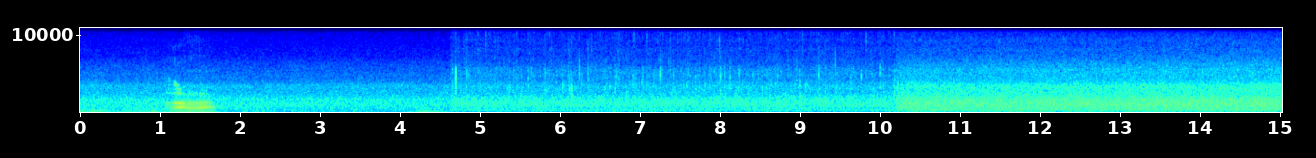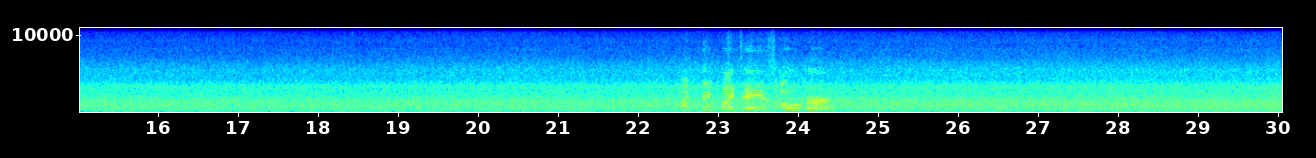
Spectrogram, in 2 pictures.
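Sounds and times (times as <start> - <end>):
heavy rain splashing on gravel: 4.6 - 14.3, 19.9 - 30.0.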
